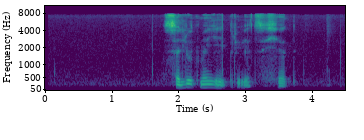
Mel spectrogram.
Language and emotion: Russian, neutral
